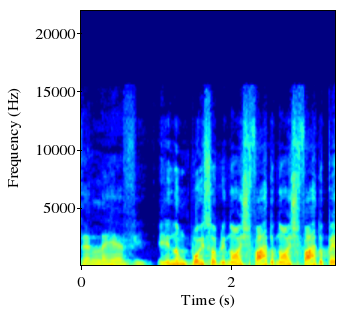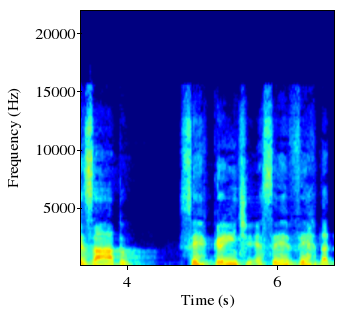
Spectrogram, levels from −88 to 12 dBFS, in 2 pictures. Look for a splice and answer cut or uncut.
cut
